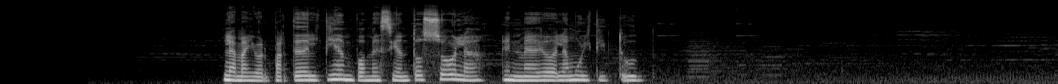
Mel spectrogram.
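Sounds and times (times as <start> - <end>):
speech: 2.2 - 6.6
street traffic rumbling past: 2.3 - 10.5
faint high horn-like tones: 4.6 - 10.5.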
